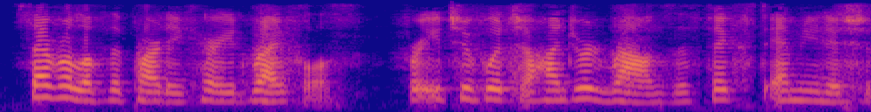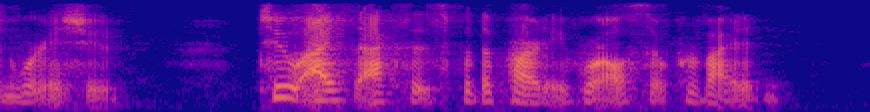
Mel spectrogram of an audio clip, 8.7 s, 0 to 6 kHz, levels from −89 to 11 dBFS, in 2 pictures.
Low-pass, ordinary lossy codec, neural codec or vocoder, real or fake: 5.4 kHz; AAC, 24 kbps; none; real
